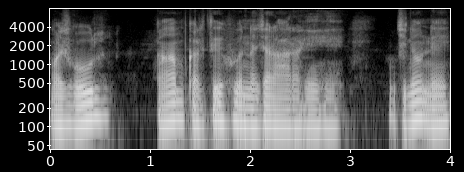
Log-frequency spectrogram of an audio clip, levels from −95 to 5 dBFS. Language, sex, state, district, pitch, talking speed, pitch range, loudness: Hindi, male, Delhi, New Delhi, 105 Hz, 165 wpm, 100-120 Hz, -18 LUFS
